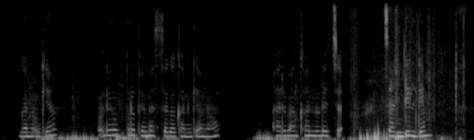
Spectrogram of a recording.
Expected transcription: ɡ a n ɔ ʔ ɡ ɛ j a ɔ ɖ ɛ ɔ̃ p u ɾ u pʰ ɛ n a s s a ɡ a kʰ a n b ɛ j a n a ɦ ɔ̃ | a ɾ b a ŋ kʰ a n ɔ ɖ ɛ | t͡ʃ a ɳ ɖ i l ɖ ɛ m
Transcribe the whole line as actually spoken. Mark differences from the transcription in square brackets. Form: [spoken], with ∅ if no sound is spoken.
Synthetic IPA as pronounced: ɡ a n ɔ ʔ ɡ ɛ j a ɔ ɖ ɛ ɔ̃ p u ɾ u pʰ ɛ [m] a s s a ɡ a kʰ a n [ɡ] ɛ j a n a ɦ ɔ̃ | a ɾ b a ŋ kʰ a n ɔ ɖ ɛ | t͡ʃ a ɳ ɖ i l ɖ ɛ m

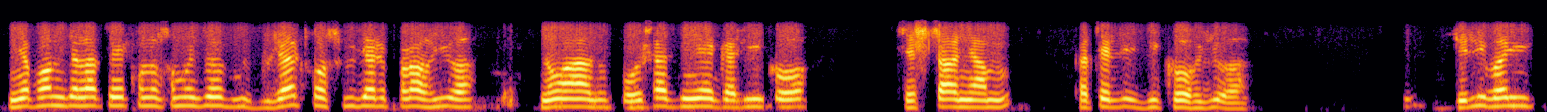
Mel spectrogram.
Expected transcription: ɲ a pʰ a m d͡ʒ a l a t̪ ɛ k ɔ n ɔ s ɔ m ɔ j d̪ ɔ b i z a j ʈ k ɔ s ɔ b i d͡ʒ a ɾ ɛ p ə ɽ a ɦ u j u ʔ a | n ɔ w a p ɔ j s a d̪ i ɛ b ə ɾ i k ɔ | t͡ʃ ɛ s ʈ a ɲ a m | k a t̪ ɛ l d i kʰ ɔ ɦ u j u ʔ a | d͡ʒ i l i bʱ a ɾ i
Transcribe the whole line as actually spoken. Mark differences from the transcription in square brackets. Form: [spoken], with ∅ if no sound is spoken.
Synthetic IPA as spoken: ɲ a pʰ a m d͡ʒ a l a t̪ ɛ k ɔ n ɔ s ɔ m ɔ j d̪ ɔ b i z a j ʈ k ɔ s [u] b i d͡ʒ a ɾ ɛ p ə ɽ a ɦ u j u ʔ a | n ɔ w a p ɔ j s a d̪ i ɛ [ɡ] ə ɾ i k ɔ | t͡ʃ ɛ s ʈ a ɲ a m | k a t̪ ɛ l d i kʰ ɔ ɦ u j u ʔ a | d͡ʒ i l i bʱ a ɾ i

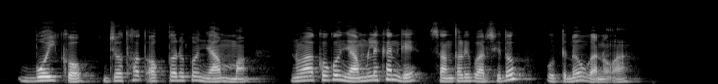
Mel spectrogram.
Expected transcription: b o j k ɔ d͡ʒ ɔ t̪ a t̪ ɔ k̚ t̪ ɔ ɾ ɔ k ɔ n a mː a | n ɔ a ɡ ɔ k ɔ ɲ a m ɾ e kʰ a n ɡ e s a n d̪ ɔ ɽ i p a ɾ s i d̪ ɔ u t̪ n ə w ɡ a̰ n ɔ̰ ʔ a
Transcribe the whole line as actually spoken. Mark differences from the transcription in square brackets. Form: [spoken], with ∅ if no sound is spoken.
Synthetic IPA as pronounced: b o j k ɔ d͡ʒ ɔ [t̪ʰ] a t̪ ɔ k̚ t̪ ɔ ɾ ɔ k ɔ [ɲ] a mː a | n ɔ a [k] ɔ k ɔ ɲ a m [l] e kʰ a n ɡ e s a n [t̪] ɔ ɽ i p a ɾ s i d̪ ɔ u t̪ n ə w ɡ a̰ n ɔ̰ ʔ a

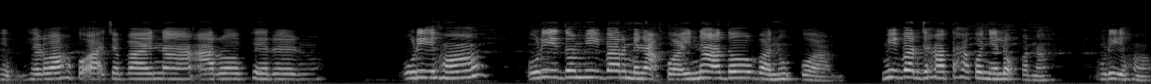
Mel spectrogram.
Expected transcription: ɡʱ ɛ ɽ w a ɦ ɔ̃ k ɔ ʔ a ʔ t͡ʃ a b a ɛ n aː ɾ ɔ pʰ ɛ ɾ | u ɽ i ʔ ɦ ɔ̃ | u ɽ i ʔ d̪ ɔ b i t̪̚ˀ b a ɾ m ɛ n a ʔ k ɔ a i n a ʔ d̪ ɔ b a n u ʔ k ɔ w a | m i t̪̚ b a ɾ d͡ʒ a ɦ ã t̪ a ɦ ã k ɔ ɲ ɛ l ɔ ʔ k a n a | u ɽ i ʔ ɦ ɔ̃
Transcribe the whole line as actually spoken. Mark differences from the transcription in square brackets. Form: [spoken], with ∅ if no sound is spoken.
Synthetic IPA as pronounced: ɡʱ ɛ ɽ w a ɦ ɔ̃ k ɔ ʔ a ʔ t͡ʃ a b a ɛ n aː ɾ ɔ pʰ ɛ ɾ | u ɽ i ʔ ɦ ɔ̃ | u ɽ i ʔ d̪ ɔ [m] i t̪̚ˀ b a ɾ m ɛ n a ʔ k ɔ a i n a ʔ d̪ ɔ b a n u ʔ k ɔ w a | m i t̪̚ b a ɾ d͡ʒ a ɦ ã t̪ a ɦ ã k ɔ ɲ ɛ l ɔ ʔ k a n a | u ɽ i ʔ ɦ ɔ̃

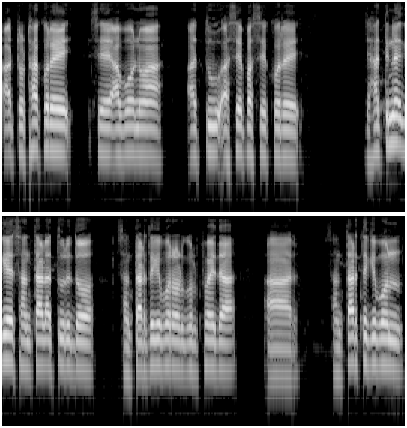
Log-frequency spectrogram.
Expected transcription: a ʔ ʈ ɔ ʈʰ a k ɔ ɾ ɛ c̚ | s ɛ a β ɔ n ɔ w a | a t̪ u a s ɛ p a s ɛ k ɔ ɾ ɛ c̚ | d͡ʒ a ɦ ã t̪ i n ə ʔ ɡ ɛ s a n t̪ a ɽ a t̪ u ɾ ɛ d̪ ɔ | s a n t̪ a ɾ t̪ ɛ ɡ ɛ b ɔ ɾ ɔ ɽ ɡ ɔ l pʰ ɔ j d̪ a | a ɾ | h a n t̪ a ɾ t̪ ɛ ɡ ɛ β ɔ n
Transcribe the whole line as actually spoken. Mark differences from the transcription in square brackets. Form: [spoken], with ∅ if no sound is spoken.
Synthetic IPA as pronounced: a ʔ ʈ ɔ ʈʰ a k ɔ ɾ ɛ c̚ | s ɛ a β ɔ n ɔ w a | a t̪ u a s ɛ p a s ɛ k ɔ ɾ ɛ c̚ | d͡ʒ a ɦ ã t̪ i n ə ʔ ɡ ɛ s a n t̪ a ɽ a t̪ u ɾ ɛ d̪ ɔ | s a n t̪ a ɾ t̪ ɛ ɡ ɛ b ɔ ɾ ɔ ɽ ɡ ɔ l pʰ ɔ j d̪ a | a ɾ | [s] a n t̪ a ɾ t̪ ɛ ɡ ɛ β ɔ n

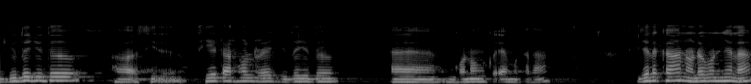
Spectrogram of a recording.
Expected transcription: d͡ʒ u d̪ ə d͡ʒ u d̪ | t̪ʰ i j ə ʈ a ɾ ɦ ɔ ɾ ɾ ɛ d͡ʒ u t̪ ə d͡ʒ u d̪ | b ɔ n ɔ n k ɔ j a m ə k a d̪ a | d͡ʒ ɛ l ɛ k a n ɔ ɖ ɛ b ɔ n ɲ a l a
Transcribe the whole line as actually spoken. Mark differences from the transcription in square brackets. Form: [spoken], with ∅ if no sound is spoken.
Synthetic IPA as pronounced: d͡ʒ u d̪ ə d͡ʒ u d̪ | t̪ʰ i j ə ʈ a ɾ ɦ ɔ [l] ɾ ɛ d͡ʒ u [d̪] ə d͡ʒ u d̪ | [ɡ] ɔ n ɔ [ŋ] k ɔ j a m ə k a d̪ a | d͡ʒ ɛ l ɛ k a n ɔ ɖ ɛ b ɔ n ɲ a l a

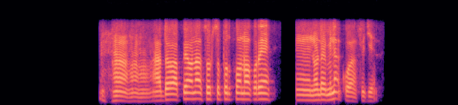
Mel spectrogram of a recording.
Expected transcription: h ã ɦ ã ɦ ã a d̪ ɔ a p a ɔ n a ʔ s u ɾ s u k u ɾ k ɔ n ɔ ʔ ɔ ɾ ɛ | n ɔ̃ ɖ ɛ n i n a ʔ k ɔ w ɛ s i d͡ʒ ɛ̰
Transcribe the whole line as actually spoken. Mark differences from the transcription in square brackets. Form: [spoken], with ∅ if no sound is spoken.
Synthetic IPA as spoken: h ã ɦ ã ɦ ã a d̪ ɔ a p [ɛ] ɔ n a ʔ s u ɾ s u [p] u ɾ k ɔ n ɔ [k] ɔ ɾ ɛ | n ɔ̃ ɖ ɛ [m] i n a ʔ k ɔ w [a] s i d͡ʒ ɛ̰

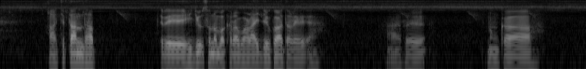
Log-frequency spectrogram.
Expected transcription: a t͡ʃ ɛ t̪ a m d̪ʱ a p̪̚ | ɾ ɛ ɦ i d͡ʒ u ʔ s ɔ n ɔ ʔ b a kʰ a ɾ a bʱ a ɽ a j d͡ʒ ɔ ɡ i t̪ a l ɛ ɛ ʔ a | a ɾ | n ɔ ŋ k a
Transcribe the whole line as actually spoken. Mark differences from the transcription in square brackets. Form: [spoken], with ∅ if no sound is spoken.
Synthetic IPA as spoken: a t͡ʃ ɛ t̪ a [n] d̪ʱ a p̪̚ | ɾ ɛ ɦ i d͡ʒ u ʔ s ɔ n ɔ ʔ b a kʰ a ɾ a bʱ a ɽ a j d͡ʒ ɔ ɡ [a] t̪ a [ɽ] ɛ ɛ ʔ a | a ɾ | n ɔ ŋ k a

